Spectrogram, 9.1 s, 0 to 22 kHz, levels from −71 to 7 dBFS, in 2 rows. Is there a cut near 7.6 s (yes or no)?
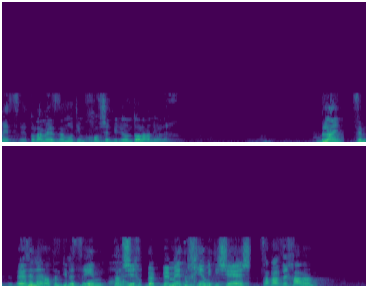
yes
